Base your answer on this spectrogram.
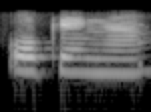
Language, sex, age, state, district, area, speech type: Tamil, female, 18-30, Tamil Nadu, Erode, rural, conversation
